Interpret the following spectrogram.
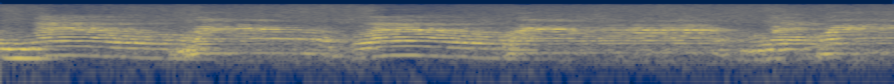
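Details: Siamese cats yowling at shower time: insistent, arching meows that swell and fade in quick succession, backed by a constant hiss.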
